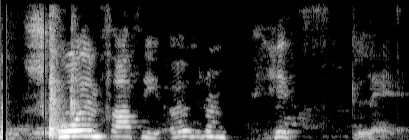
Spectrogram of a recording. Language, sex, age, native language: Icelandic, male, 10, Icelandic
